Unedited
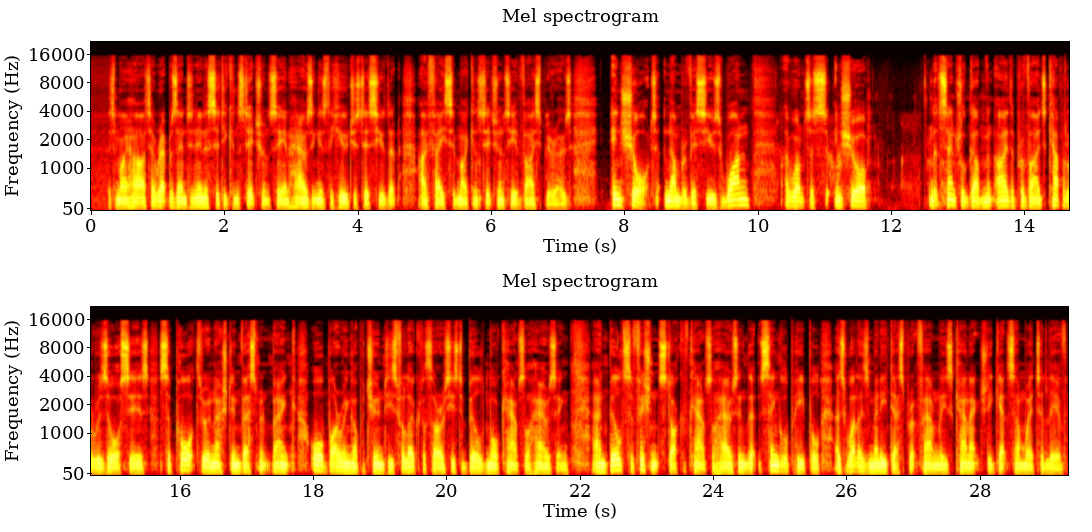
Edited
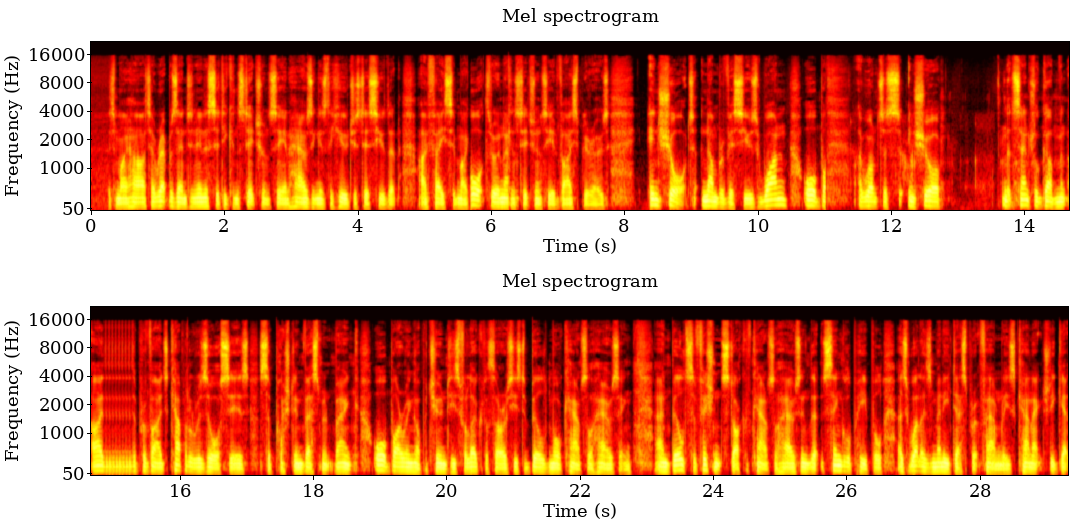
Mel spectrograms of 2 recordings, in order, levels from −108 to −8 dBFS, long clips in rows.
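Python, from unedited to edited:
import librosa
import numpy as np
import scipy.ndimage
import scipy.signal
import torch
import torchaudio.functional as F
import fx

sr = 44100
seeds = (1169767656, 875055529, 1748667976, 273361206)

y = fx.edit(x, sr, fx.stutter(start_s=13.74, slice_s=0.05, count=9),
    fx.move(start_s=16.02, length_s=0.56, to_s=5.69),
    fx.duplicate(start_s=17.75, length_s=0.54, to_s=9.91), tone=tone)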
